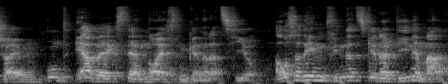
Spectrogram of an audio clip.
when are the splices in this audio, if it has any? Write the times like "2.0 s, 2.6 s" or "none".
2.7 s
